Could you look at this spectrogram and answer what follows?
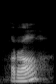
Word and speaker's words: র: R is pronounced like R in run in English.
